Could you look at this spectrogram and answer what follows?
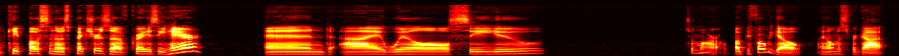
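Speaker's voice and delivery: usual speaking voice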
